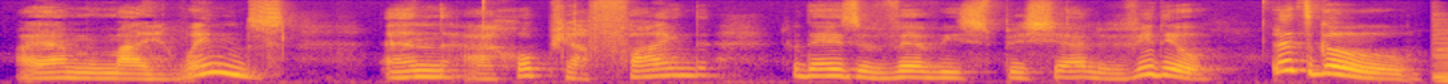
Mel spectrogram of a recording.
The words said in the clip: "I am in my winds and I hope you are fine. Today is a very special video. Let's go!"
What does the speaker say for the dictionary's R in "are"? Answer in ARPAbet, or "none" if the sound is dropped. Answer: L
